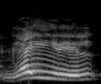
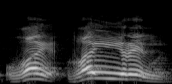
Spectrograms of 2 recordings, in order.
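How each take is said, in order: First: Hard g and ay in "ghayril"; wrong pronunciation. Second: "ghayril" with throaty gh and open vowel; correct pronunciation. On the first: Teacher shows students the mistake, mispronounced "ghayril". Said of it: "It's not ghayril". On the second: Teacher corrects the word, throaty "ghayril". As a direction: start "ghayril" from the back of the throat. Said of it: "It's not ghayril, it's". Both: Shown as a demonstration.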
